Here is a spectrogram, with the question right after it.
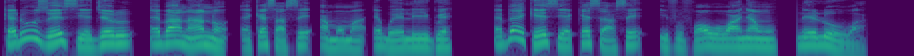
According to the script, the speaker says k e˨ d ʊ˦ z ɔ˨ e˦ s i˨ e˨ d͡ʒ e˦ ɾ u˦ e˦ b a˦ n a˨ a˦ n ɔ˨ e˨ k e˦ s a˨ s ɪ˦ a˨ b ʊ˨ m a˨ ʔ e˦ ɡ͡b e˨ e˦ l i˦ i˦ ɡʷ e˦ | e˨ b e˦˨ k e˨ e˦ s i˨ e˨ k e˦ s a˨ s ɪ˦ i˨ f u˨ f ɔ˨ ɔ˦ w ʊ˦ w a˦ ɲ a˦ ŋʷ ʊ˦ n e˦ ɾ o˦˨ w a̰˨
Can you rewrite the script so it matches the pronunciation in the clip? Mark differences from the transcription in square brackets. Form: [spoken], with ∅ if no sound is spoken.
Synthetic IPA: k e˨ d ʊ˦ z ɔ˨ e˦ s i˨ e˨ d͡ʒ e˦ ɾ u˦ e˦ b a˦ n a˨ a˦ n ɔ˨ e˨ k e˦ s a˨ s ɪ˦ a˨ [m] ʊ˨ m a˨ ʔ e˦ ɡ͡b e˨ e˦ l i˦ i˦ ɡʷ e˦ | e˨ b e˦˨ k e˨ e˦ s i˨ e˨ k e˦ s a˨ s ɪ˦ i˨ f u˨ f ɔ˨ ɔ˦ w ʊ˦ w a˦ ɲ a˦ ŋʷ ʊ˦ n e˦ [l] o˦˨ w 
